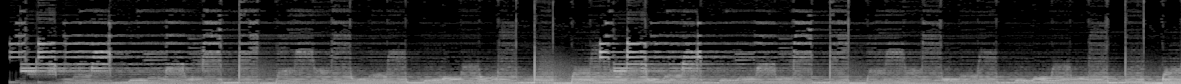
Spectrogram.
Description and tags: A luscious atmosphere made by adding various wet delay and reverb effects to a pad sequenced with a chord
